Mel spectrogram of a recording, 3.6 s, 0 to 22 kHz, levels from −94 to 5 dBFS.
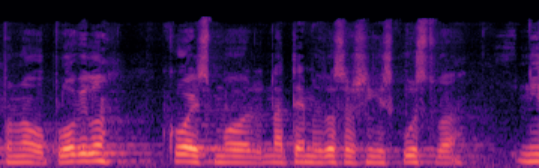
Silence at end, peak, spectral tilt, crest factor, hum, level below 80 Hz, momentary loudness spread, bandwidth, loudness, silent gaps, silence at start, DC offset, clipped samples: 0 s; -8 dBFS; -6.5 dB/octave; 16 dB; none; -62 dBFS; 13 LU; 13.5 kHz; -26 LUFS; none; 0 s; under 0.1%; under 0.1%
